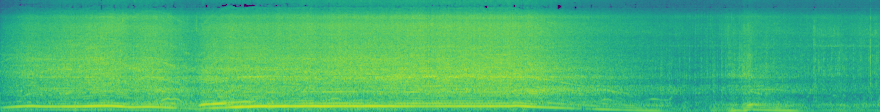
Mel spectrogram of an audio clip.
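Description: Land Rover Defender engine revving hard under load on a steep muddy climb. The revs rise, dip briefly about three seconds in, climb again and are held high for several seconds, then die away after about eleven seconds.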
